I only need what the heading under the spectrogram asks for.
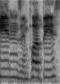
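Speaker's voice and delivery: usual speaking voice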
